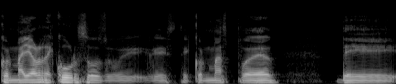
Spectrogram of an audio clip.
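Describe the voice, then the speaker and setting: Recorded very cleanly against a silent background, a man's dark, mellow tone sounds dry and close with no echo. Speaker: MMA podcast co-host. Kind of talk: casual chat. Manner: animated.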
